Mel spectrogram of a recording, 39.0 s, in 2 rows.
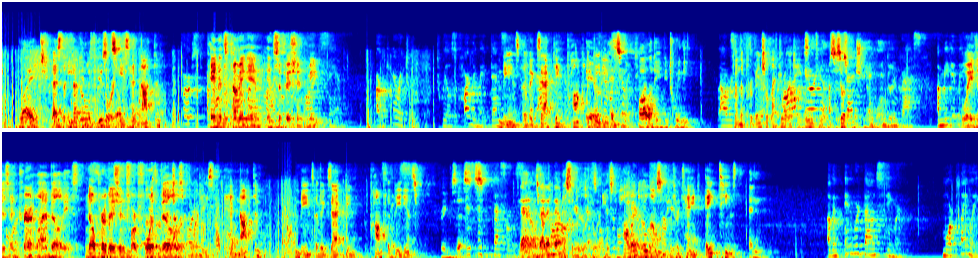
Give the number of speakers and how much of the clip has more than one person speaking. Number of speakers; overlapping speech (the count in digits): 4, about 56%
